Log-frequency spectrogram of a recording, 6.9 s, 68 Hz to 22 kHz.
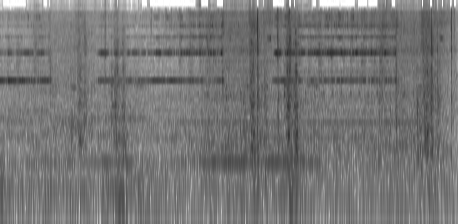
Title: FS-527 Loud noise. Konica Minolta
